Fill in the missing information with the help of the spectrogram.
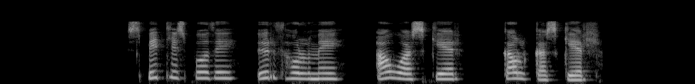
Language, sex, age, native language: Icelandic, female, 30-39, Icelandic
